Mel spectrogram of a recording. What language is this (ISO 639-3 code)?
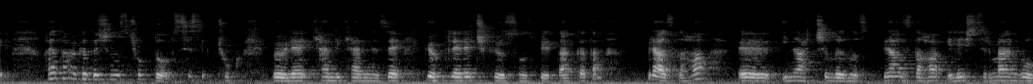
tur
